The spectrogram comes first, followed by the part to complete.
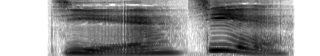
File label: "jie3jie5", Chinese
